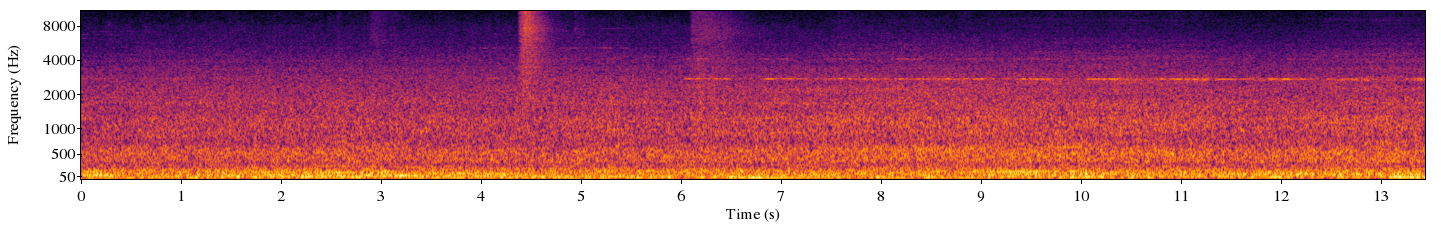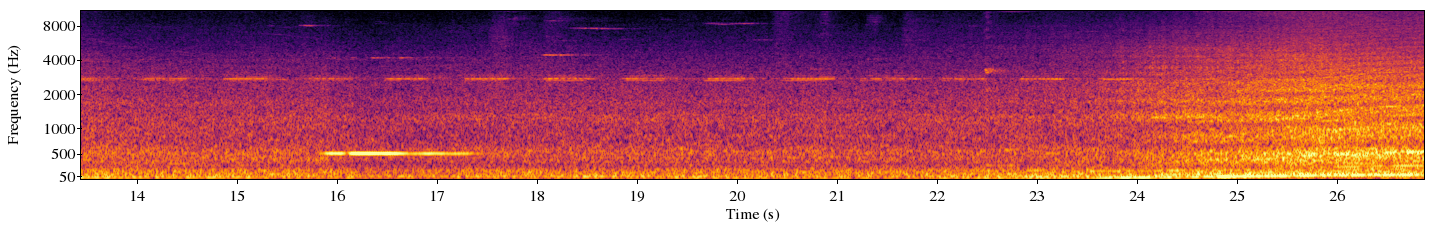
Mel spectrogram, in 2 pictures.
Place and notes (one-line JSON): {"title": "Sec., Xianmin Blvd., Banqiao Dist., New Taipei City - In the bus transfer station", "date": "2011-11-29 17:11:00", "description": "In the bus transfer station, Traffic Sound\nZoom H4n +Rode NT4", "latitude": "25.01", "longitude": "121.46", "altitude": "10", "timezone": "Asia/Taipei"}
